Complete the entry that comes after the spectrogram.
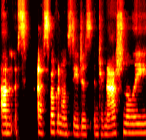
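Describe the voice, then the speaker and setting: Delivered at a moderate pace with an American accent, the speech sits on a very clean recording with a silent background. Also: woman. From United States. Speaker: relationship counselor. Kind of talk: live video talk. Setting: live video stream.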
